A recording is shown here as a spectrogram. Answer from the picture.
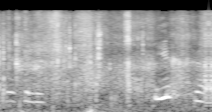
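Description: Skis sliding and scraping over packed snow, with a few short crunching knocks, under brief snatches of speech.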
